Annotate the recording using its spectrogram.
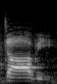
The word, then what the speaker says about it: Derby: It's spelled Derby, but it said Derby.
